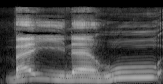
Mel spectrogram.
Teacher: hu ini dibaca dengan 2 harakat. Maksilah qasirah nama dia.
